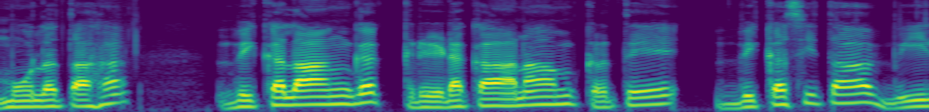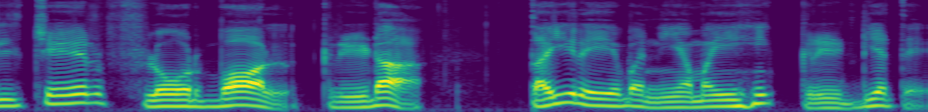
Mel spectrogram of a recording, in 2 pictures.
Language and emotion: Sanskrit, neutral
